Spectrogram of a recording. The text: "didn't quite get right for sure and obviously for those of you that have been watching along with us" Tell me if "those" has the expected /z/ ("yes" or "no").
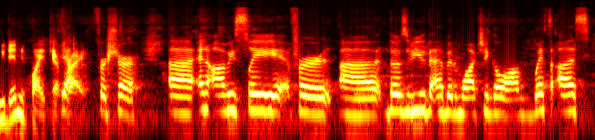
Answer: yes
